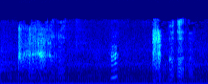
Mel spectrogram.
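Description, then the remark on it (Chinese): A storyteller's voice imitates the snoring of the story character Luo Yuan, who has fallen asleep: one long, raspy snore, then a pause and a few shorter, breathy snorts in quick succession, fairly loud with no words spoken. “他先给睡着了， 黄姑一听呀，怎么听见有打呼噜的声音？”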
